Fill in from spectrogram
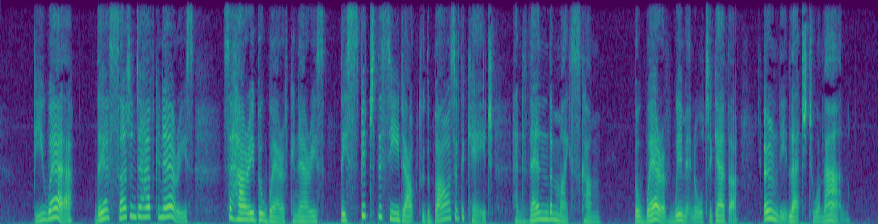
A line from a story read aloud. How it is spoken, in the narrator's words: Honeychurch exclaimed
